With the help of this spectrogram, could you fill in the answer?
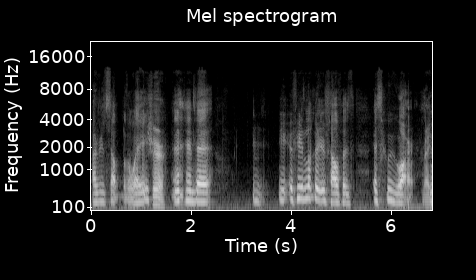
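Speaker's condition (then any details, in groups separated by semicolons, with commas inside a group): Mild cerebral palsy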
